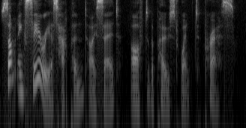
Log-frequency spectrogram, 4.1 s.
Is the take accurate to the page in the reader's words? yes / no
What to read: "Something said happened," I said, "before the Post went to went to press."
no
